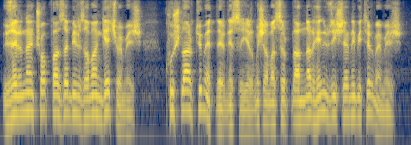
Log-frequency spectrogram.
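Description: A man voicing a confident, calm young frontiersman in a Turkish audiobook, speaking in a steady, matter-of-fact way. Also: mid-range voice, a little fast, pitched above the performer's own voice. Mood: grim.

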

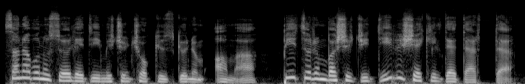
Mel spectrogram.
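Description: A man voicing a worried middle-aged male professor who talks in a halting, cracked, urgent way. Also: on the high side, huge pitch swings, a little mellow, no echo, clean studio sound.

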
